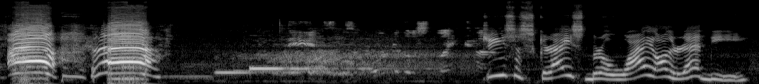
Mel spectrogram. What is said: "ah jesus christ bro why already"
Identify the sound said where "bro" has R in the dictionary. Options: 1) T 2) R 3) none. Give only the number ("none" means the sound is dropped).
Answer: 2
